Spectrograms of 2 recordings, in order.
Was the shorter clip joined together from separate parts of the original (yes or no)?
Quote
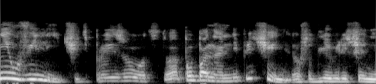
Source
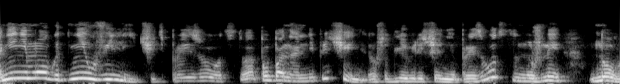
no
